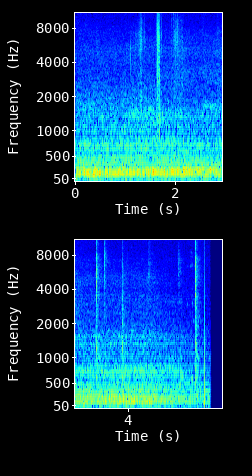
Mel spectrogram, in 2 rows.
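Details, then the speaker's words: Insignia 37-inch LCD TV at switch-on, picture works: low, rough buzzing hum with scattered clicks and ticks, consistent with a failing power supply capacitor. "well when she said it makes a funny noise she was not kidding are you ready to hear the worst noise a television has ever made"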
